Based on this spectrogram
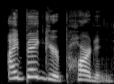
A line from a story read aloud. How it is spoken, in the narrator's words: said Rat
